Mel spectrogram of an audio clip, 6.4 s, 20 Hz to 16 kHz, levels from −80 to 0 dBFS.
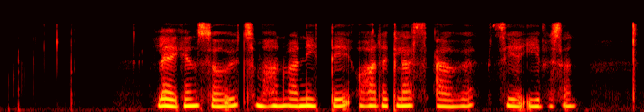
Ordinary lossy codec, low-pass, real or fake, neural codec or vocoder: none; 7.2 kHz; real; none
